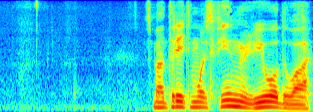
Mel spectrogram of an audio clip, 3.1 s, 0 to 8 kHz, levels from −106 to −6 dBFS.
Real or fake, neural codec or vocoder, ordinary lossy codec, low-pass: fake; codec, 16 kHz, 0.8 kbps, ZipCodec; none; none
